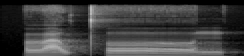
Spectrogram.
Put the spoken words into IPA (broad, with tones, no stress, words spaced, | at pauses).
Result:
ʋa˧˩wt̪ʰɤː˥˨n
